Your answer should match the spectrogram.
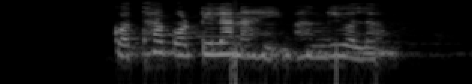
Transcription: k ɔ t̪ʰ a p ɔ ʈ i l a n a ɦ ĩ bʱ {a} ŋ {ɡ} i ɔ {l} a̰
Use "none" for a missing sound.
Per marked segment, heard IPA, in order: a, ɡ, l

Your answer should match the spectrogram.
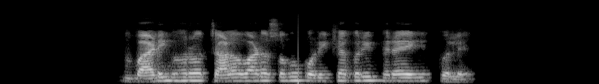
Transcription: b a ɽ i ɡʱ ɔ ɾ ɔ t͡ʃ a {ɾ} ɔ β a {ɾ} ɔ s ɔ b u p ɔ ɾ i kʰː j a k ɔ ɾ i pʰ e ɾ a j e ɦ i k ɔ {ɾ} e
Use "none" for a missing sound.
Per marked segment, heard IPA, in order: ɭ, ɽ, l

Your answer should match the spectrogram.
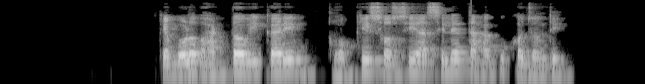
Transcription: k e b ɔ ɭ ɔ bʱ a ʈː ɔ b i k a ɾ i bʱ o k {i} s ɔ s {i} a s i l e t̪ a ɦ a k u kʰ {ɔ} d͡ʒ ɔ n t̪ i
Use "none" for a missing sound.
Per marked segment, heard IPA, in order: i, i, ɔ

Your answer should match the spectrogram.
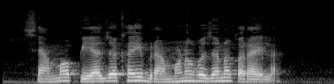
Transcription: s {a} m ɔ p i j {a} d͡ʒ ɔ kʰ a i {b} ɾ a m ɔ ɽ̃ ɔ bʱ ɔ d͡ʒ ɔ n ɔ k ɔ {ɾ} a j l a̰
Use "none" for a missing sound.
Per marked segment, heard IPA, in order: a, a, b, ɾ

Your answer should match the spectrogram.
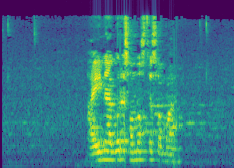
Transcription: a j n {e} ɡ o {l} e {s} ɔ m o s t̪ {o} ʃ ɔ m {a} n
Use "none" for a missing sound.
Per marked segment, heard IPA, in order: a, ɾ, ʃ, o, a

